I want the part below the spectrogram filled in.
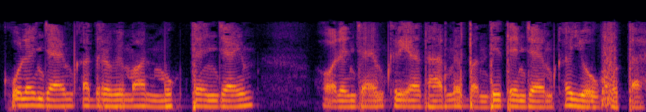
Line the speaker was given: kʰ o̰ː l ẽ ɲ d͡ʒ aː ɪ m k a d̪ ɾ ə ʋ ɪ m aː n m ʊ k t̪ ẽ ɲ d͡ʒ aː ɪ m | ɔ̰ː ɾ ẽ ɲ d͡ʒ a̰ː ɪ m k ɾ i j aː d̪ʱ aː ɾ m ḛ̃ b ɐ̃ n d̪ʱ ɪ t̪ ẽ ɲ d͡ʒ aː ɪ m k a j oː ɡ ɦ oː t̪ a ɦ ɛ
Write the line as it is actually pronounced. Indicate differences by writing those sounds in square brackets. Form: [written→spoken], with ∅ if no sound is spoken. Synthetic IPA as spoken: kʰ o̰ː l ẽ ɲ d͡ʒ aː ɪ m k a d̪ ɾ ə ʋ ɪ m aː n m ʊ k t̪ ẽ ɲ d͡ʒ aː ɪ m | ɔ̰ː ɾ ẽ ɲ d͡ʒ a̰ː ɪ m k ɾ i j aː d̪ʱ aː ɾ m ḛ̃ b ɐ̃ n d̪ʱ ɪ t̪ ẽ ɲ d͡ʒ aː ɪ m k a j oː ɡ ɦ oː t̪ a ɦ ɛ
